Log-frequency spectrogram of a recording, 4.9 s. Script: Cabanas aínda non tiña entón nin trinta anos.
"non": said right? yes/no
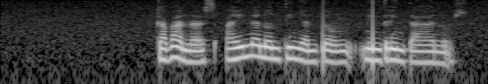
yes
